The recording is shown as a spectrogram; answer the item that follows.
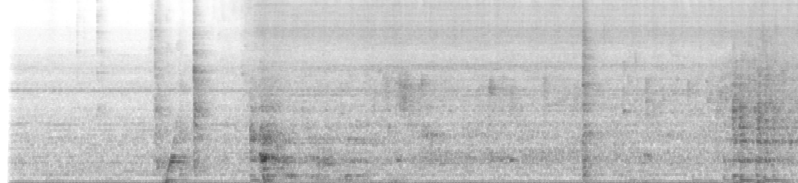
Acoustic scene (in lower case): restroom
